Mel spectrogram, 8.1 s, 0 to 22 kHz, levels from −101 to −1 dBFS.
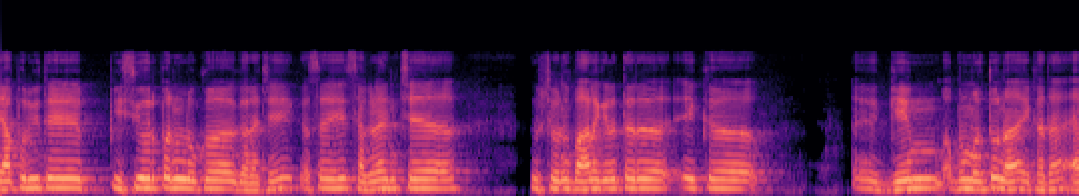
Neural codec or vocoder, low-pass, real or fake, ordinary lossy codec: none; 7.2 kHz; real; none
